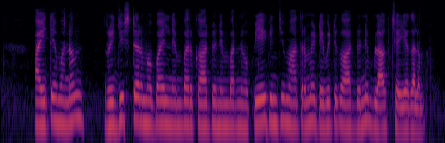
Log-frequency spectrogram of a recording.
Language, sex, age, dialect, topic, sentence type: Telugu, male, 31-35, Telangana, banking, statement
